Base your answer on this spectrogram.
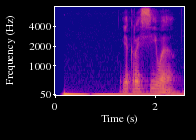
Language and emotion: Russian, positive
